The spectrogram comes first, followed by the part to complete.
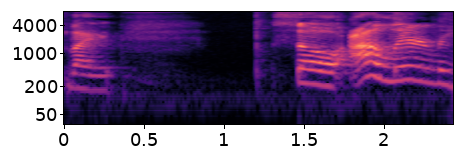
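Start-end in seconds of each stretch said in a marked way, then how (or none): none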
